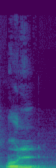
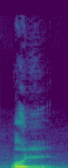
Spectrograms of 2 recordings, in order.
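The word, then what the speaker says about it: قُلْ: কফ লাম পেশ কুল, কুল। আপনারা সবাই খেয়াল করবেন জানি এখানে কুল না হয়ে যায়, কুল, কুল।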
